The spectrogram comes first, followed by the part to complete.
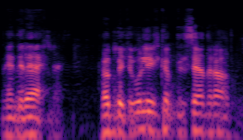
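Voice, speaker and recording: A man's voice: medium pitch, fairly even intonation, very fast, fairly bright tone, highs cut off. A man with an Egyptian accent interviewing young players, firing short questions and repeating their answers back. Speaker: interviewer at a youth football academy. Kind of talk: rapid-fire question interview.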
